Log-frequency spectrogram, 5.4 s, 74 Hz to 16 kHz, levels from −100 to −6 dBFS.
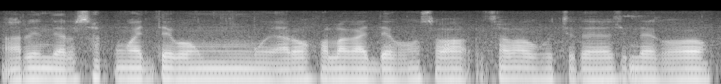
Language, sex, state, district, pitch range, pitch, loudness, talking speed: Chakma, male, Tripura, Unakoti, 100-105 Hz, 100 Hz, -19 LUFS, 165 wpm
